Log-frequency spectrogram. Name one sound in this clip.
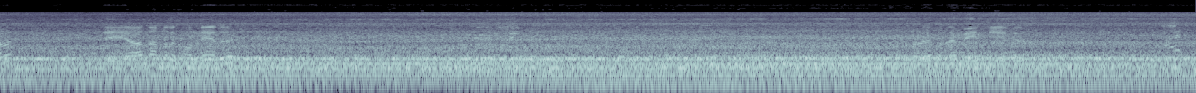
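Water rushes steadily through a hose.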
